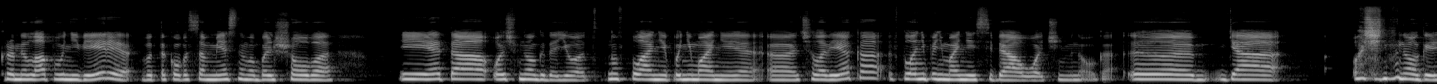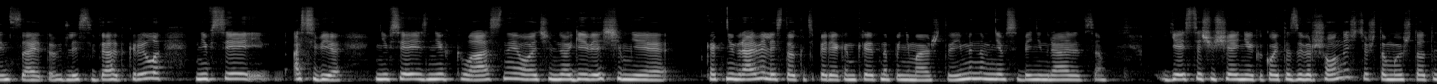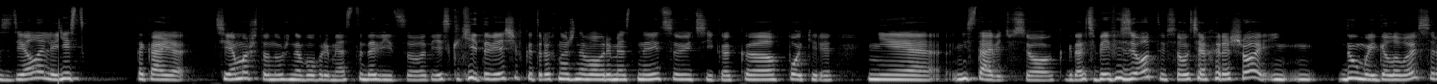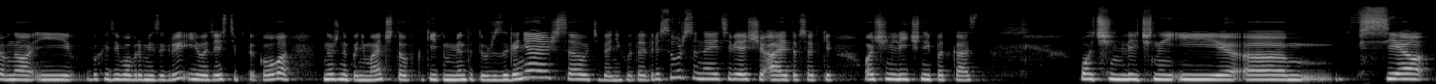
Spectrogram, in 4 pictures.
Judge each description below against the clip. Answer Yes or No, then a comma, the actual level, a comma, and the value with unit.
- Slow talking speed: No, average, 155 wpm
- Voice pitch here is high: Yes, high, 225 Hz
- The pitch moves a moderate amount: No, narrow, 1.9 semitones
